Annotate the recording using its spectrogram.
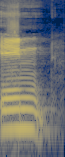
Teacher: نون مشدد ہے اس لیے یہاں پر غنہ بھی ہوگا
